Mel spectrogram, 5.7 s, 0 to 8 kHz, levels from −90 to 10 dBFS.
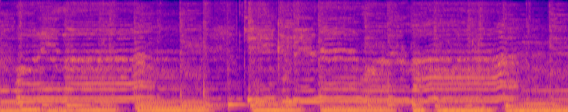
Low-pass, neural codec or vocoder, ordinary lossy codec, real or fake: none; codec, 16 kHz, 16 kbps, FreqCodec, smaller model; none; fake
